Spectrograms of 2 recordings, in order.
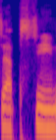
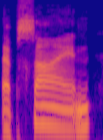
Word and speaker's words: Epstein: of a on YouTube you can find him talking about how it's EP scene not Epstein but again he also says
